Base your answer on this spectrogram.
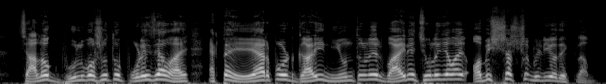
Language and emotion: Bengali, surprised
